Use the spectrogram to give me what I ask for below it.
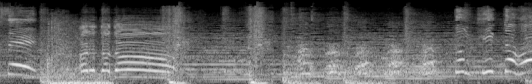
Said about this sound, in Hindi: देखो एक और कुत्ता भी जा रहा है तुम्हें काटने के लिए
